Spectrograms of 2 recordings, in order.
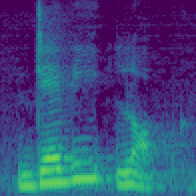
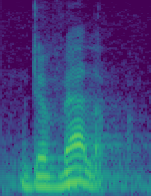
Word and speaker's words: develop: If you stress the wrong syllable, the word sounds strange. For example, the word is develop and you speak it deop. No, that will be correct incorrect pronunciation and correct will be develop.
